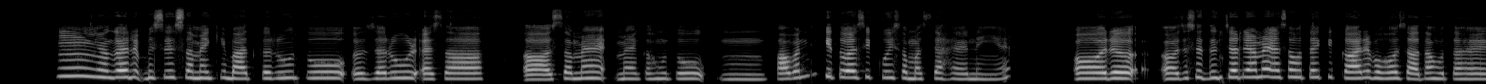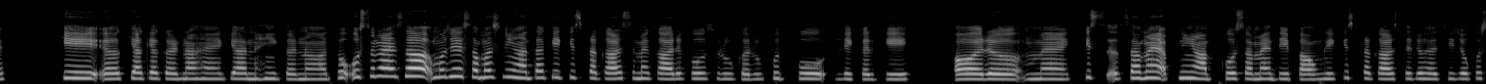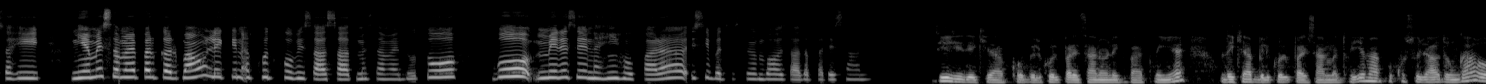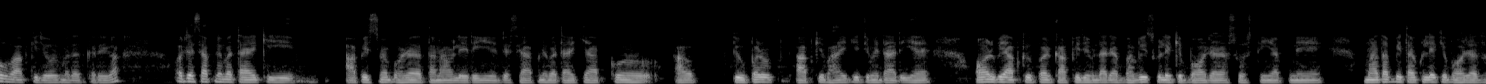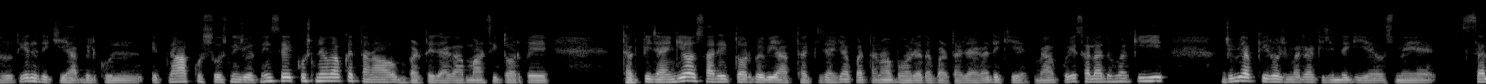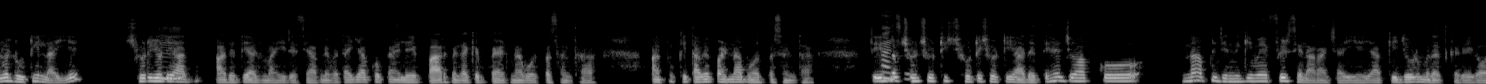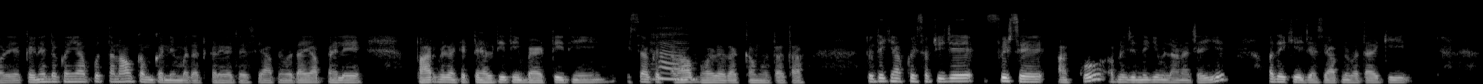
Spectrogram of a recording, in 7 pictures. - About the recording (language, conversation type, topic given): Hindi, advice, तनाव कम करने के लिए रोज़मर्रा की खुद-देखभाल में कौन-से सरल तरीके अपनाए जा सकते हैं?
- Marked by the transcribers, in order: tapping; in English: "रूटीन"; in English: "पार्क"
